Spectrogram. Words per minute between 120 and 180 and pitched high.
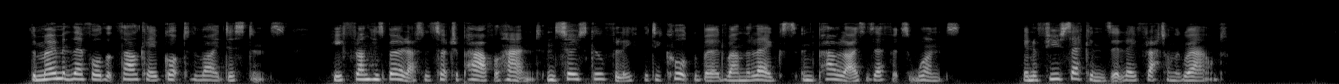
No: fast, 205 wpm; high, 205 Hz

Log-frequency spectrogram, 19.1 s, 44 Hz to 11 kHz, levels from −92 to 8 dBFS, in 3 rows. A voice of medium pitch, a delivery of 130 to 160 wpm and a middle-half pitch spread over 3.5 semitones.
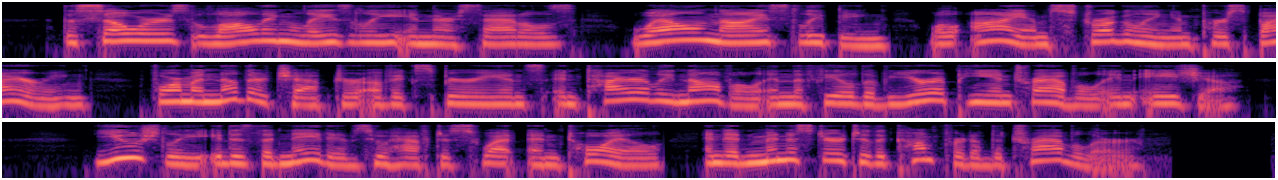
No: high, 195 Hz; average, 155 wpm; average, 4.6 semitones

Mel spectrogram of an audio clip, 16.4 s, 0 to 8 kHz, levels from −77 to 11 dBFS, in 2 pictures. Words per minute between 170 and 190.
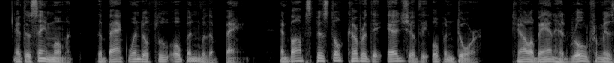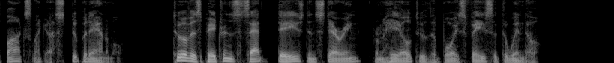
Yes: average, 180 wpm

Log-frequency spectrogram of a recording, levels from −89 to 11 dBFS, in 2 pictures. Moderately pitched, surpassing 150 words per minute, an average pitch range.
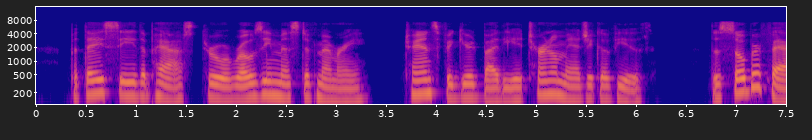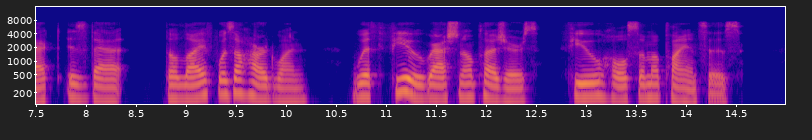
No: medium, 150 Hz; average, 145 wpm; average, 3.3 semitones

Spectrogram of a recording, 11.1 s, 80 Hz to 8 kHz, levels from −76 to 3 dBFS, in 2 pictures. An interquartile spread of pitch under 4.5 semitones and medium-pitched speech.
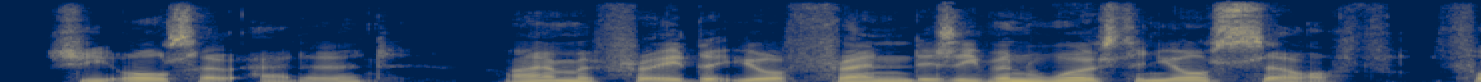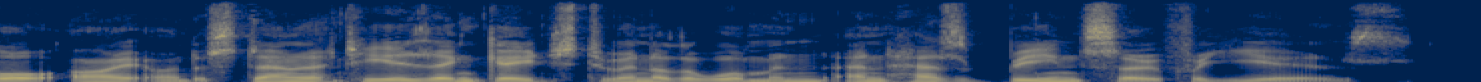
No: average, 3.2 semitones; low, 110 Hz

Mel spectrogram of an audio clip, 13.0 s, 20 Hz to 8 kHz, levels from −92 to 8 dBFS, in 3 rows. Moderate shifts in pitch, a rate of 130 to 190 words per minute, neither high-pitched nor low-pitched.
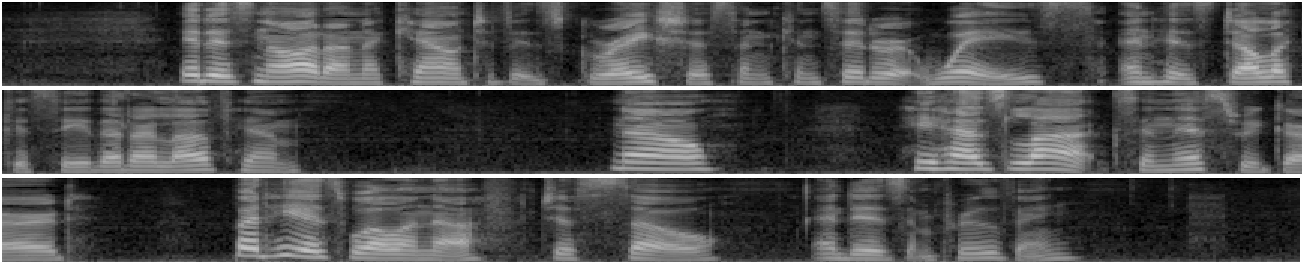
Yes: average, 4.2 semitones; average, 160 wpm; medium, 170 Hz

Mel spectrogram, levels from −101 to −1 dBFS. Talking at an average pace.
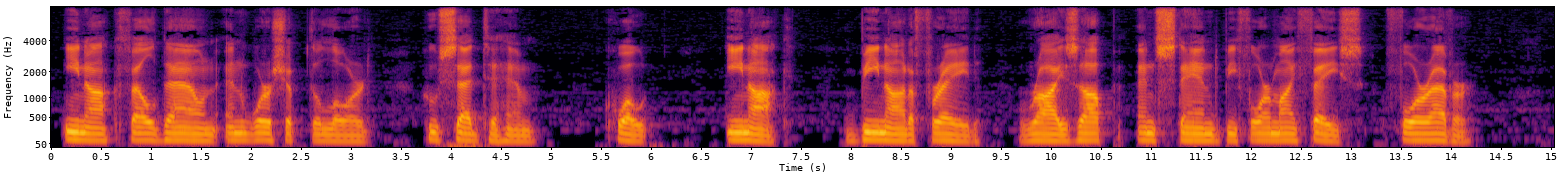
No: slow, 90 wpm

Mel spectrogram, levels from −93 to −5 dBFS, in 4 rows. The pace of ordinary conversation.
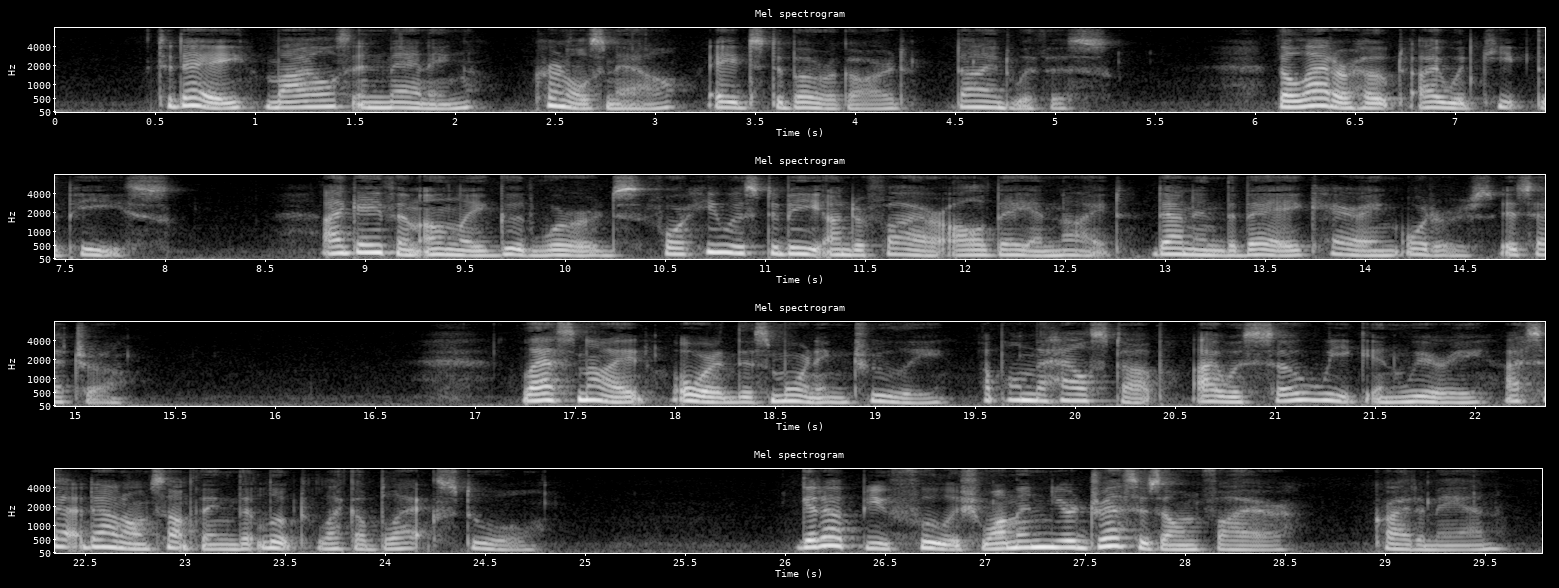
Yes: average, 170 wpm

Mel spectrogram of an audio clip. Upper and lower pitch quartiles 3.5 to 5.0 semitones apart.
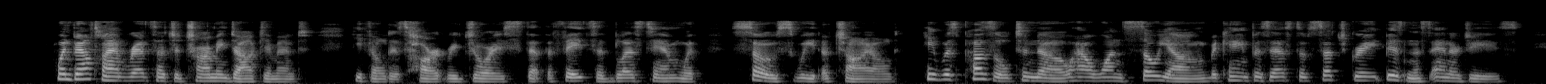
Yes: average, 4.3 semitones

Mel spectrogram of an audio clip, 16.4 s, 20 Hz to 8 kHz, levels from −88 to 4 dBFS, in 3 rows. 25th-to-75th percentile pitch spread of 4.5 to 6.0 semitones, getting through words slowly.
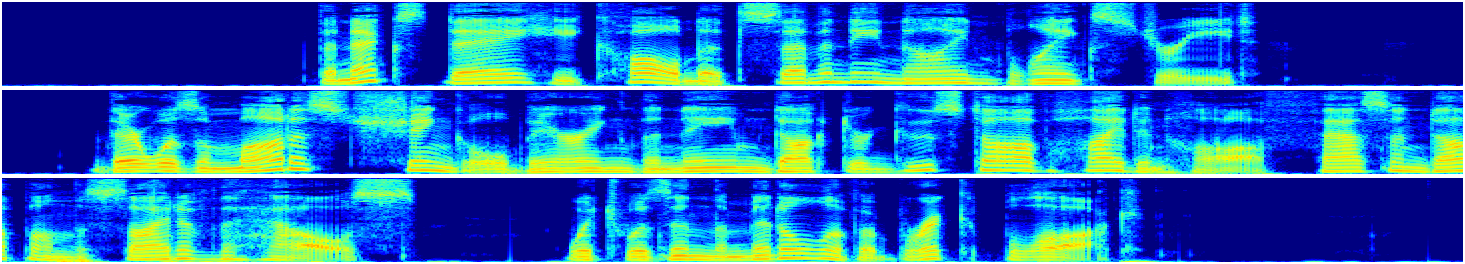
Yes: average, 5.1 semitones; slow, 130 wpm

